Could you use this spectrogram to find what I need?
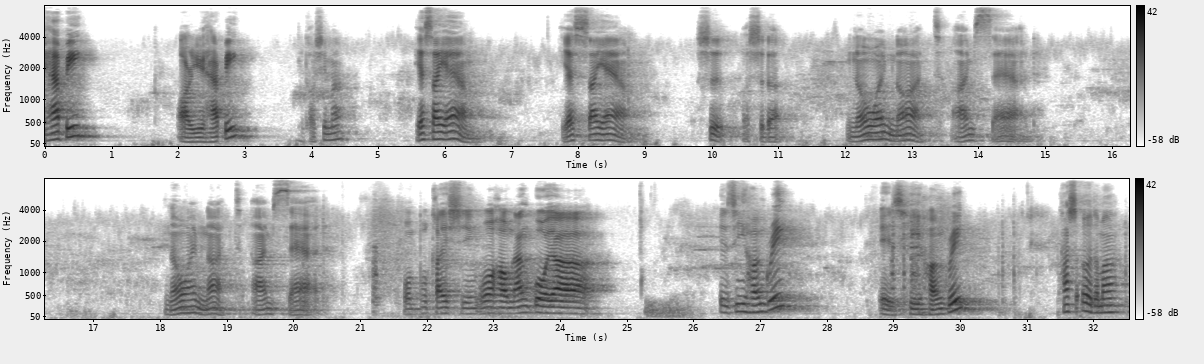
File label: conversation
